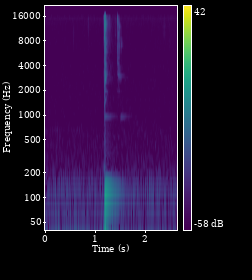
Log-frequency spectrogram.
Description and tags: Cork Popping
pop, cork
